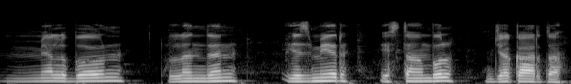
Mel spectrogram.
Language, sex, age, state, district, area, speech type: Kashmiri, male, 18-30, Jammu and Kashmir, Pulwama, rural, spontaneous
